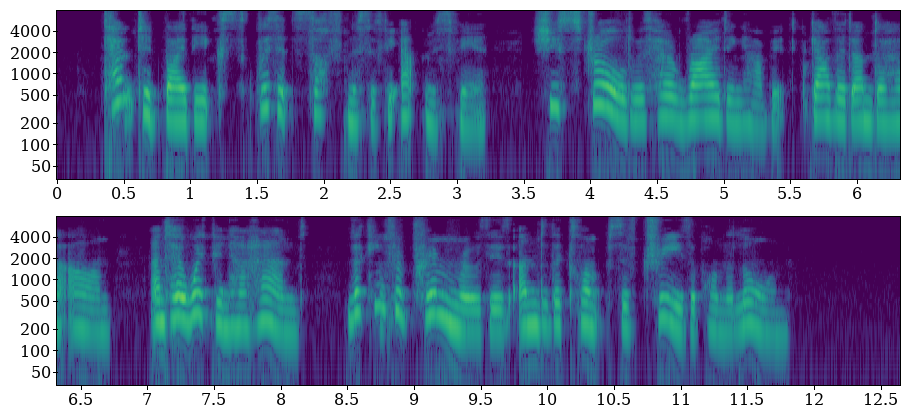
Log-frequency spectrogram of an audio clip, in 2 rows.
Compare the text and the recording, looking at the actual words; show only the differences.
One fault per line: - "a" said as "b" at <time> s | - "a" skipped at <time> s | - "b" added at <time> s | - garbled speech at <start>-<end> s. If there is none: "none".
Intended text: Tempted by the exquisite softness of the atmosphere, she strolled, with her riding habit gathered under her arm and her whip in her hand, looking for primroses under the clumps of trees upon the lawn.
none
